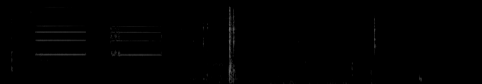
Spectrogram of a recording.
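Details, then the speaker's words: Homemade late-1980s pitch-indicating continuity tester: two short steady high beeps, a dead short and a 10 ohm resistor sounding almost alike. "well this is a 10 Ohm resistor which are most continuity testers would just give a straightforward bleep just the same as any other sounds pretty much short circuit doesn't it unless you compare that"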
